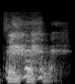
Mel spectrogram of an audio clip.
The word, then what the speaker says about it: Saskatchewan: problema, pero Saskatchewan.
